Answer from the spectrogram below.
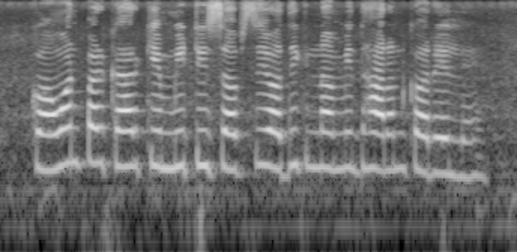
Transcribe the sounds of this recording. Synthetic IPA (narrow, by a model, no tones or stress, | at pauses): kɔwənpɾəkaɾkemiʈisəbʱseəd̪ʱiknəmid̪ʱaɾənkəɾelẽ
